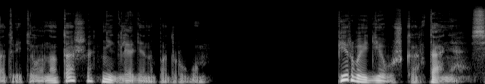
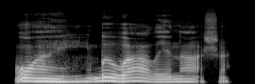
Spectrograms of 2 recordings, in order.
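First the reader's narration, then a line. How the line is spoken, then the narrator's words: Drawl. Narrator (Russian): протянула Наташа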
